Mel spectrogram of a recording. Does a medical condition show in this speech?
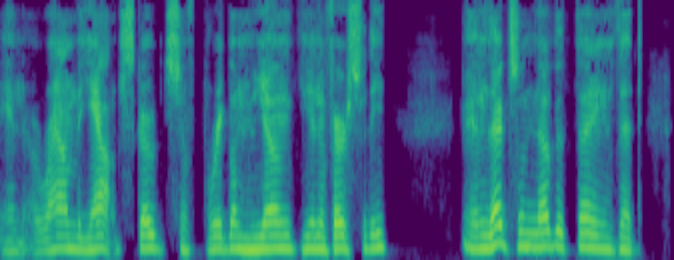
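Yes: cerebral palsy; uses wheelchair.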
